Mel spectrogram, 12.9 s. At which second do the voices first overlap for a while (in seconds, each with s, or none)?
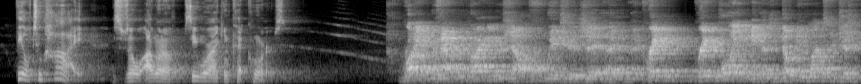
none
